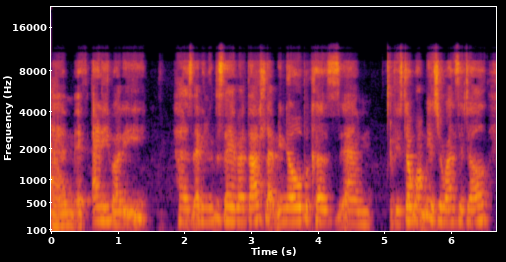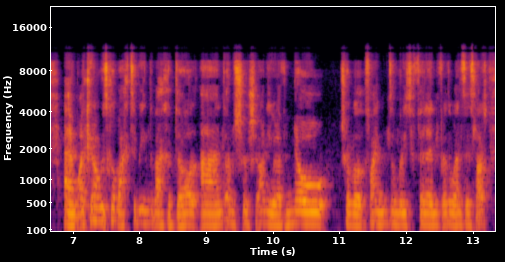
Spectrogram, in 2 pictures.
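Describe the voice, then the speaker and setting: Fairly quick speech in an Irish accent, with ordinary pitch variation and noticeable background noise. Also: woman, medium pitch for a woman. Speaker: preschool teacher and vlogger. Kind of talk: casual vlog chat. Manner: rambling, many fillers. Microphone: laptop webcam.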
